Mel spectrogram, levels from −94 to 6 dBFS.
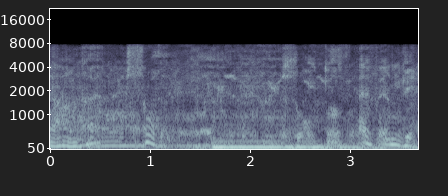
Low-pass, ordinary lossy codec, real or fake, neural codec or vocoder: none; none; fake; codec, 16 kHz, 2 kbps, FunCodec, trained on LibriTTS, 25 frames a second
